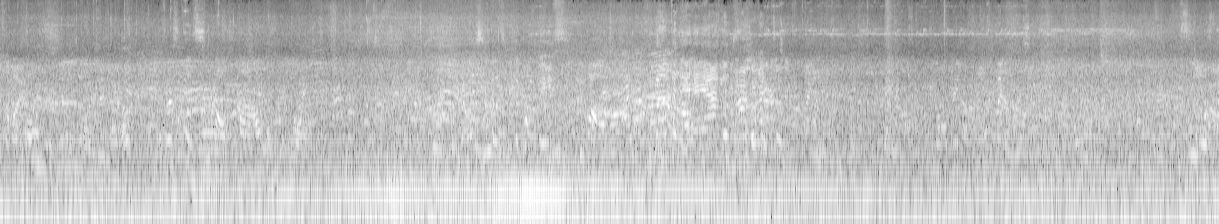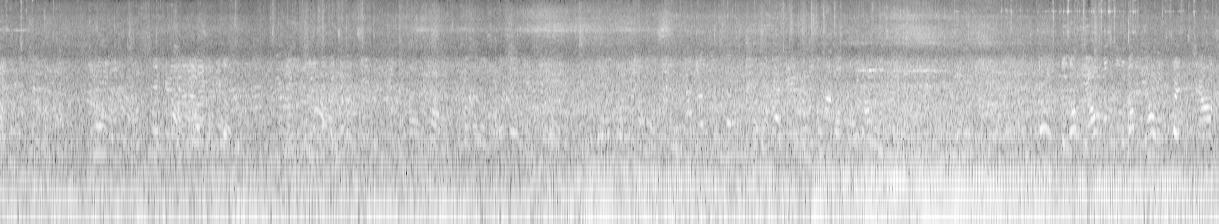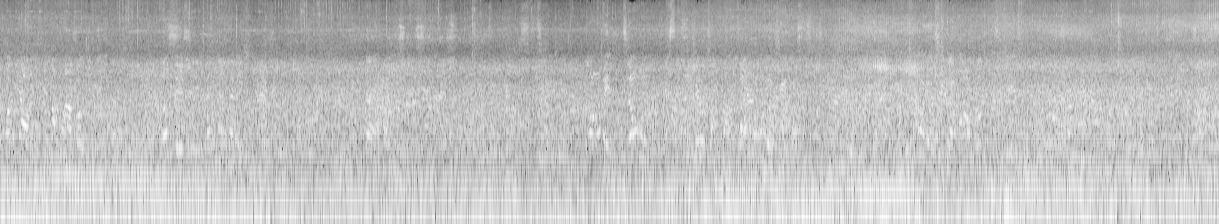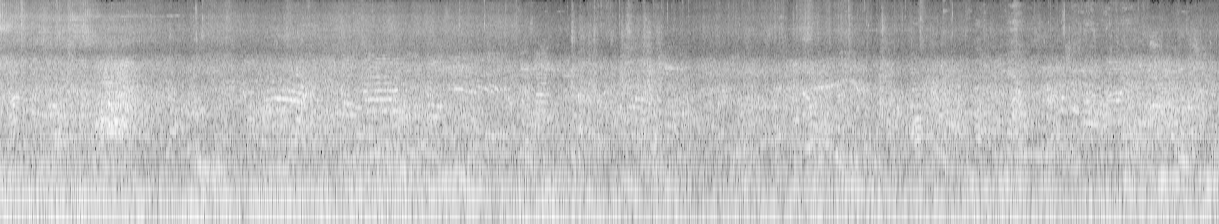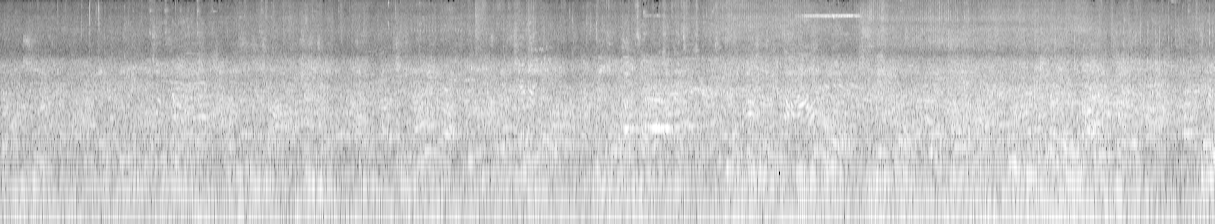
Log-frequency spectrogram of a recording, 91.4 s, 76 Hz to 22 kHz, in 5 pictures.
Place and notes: Zhongzheng Rd., Tamsui District - At the intersection
Many tourists, The distance protests, Traffic Sound
Please turn up the volume a little. Binaural recordings, Sony PCM D100+ Soundman OKM II
New Taipei City, Taiwan, 5 April 2014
